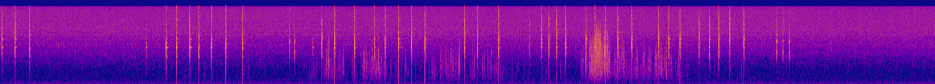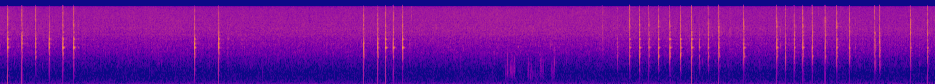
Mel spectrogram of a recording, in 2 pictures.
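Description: Axe chopping into a log, short sharp strikes coming in bursts of several quick blows, over the steady hiss of running river water.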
